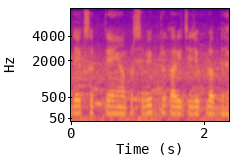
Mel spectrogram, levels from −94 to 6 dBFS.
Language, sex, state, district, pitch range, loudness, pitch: Hindi, male, Rajasthan, Bikaner, 135-145 Hz, -16 LUFS, 140 Hz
